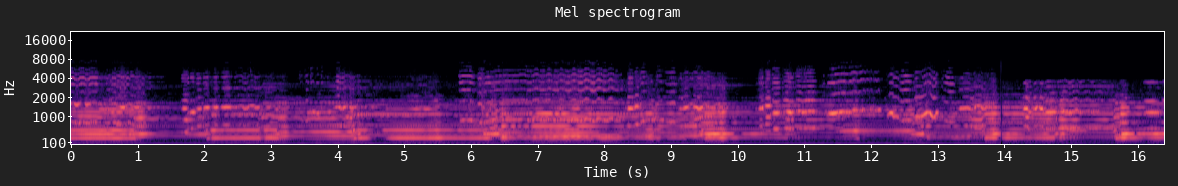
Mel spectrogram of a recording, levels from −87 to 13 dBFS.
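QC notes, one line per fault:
Throughout: noise suppressor applied to music or sounds. A suppressor tuned for speech stays active on this audio. It treats steady tones and decaying tails as noise and pulls them down, so the level swings by about 10 dB. The sound pumps and thins while attacks pass through.
1.16–1.68 s, 3.27–3.57 s, 4.49–4.75 s, 5.7–5.88 s, 8.24–13.33 s, 15.18–16.08 s: sound cut by the noise suppressor. Held and fading parts sink while sharp onsets survive. The deepest dips are about 10, 7, 5, 4, 9 and 8 dB. The longest run is patchy across five seconds.
13.95 s to end: input switched to a poorer device. A 20 ms gap is followed by duller, boxier sound. Nothing above 8 kHz passes the call microphone processing. The level shifts by around 5 dB, and a faint new noise floor appears roughly 45 dB down. This is likely a change to a narrower-band microphone or headset profile.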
